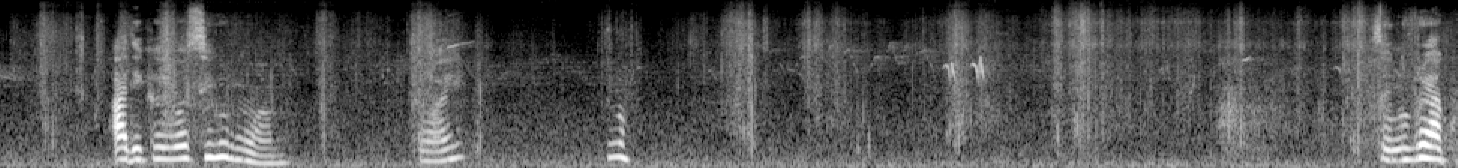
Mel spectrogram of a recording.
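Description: Footsteps crunch on a forest path.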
